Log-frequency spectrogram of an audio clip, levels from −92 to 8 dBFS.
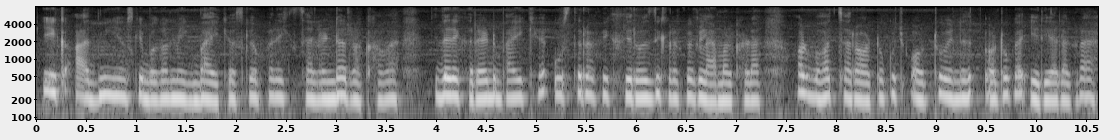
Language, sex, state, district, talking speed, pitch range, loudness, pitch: Hindi, female, Bihar, Muzaffarpur, 240 wpm, 205-230 Hz, -17 LUFS, 215 Hz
